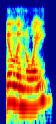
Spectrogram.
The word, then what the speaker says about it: Illinois: did you say Illinois Illinois Illinois did you say that yes okay you don't pronounce the S at the end did you take organ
